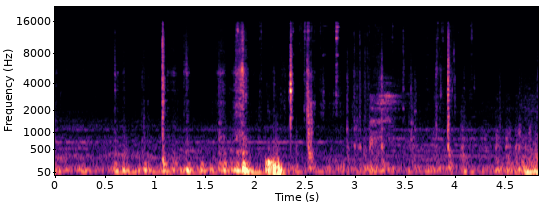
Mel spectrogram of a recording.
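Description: Clicking and clinking of small objects being handled inside a parked car, with a couple of dull thumps about two seconds in.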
